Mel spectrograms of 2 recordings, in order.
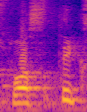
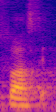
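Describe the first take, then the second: First: The vowel after 'sw' is a short 'a'. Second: The vowel after 'sw' is a long 'aa'. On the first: The speaker calls it right. "जो सही शब्द होता है वह स्वस्तिक शब्द होता है" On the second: The speaker calls it wrong. "स्वास्तिक शब्द गलत होता है"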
